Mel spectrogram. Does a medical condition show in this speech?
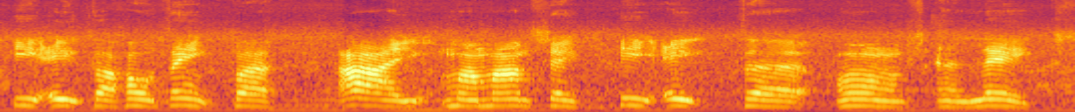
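Yes: mild cerebral palsy.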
